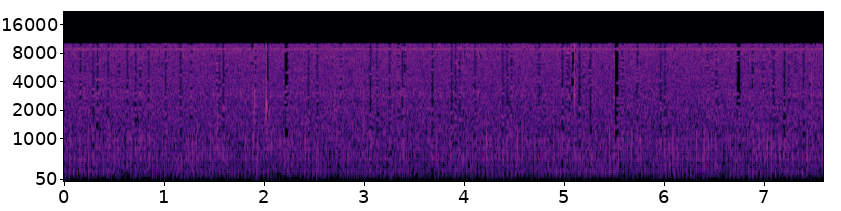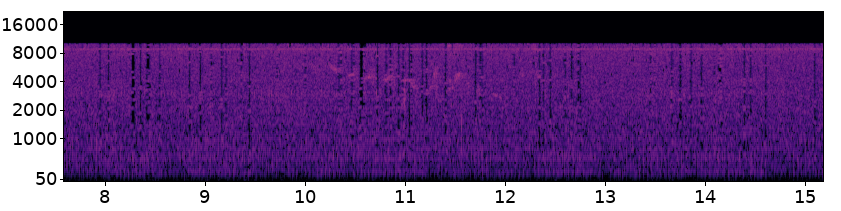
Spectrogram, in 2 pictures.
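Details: Soft, steady purring from Andrew the kitten and his big half-sister Ana, a cat, relaxing together on a playmat indoors; a low, even hum runs throughout with faint clicks and light rustling.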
